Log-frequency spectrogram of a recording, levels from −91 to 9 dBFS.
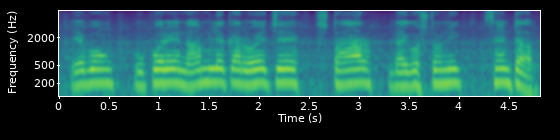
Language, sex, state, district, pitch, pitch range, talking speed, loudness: Bengali, male, Assam, Hailakandi, 200 Hz, 185-205 Hz, 110 wpm, -14 LUFS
